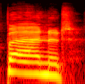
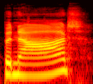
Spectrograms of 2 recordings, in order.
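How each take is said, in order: First: The name is said the European way. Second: The name is said the American way. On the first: "but that's Bernard for me" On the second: "I think the Americans pronounce it Bernard"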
